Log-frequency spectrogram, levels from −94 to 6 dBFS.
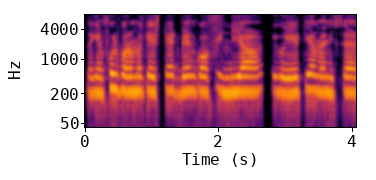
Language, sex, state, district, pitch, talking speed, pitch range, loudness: Rajasthani, male, Rajasthan, Nagaur, 225 Hz, 205 wpm, 215-230 Hz, -17 LUFS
